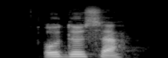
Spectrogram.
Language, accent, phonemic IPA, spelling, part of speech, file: French, France, /o.d(ə).sa/, au-deçà, adverb, LL-Q150 (fra)-au-deçà.wav
- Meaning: beneath; below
